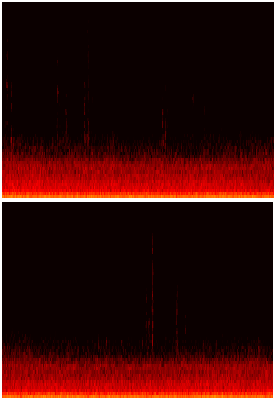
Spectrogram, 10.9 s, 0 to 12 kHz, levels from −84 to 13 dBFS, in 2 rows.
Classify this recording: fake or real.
fake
